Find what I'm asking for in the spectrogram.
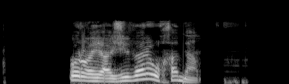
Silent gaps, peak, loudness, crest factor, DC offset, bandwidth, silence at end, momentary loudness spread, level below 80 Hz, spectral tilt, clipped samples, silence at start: none; -2 dBFS; -15 LUFS; 16 dB; under 0.1%; 8.2 kHz; 0.9 s; 10 LU; -52 dBFS; -5.5 dB/octave; under 0.1%; 0.7 s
